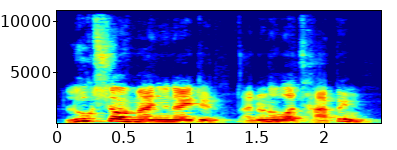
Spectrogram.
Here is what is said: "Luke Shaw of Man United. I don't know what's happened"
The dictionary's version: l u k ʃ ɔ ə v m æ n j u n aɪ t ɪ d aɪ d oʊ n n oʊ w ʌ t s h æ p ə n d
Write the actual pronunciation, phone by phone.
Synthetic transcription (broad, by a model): l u k s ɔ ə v m æ n j u n aɪ t ɪ d aɪ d oʊ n n oʊ w ʌ t s h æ p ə n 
